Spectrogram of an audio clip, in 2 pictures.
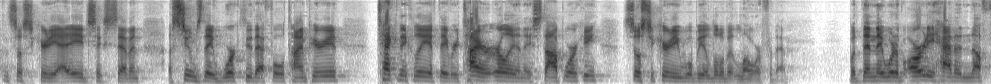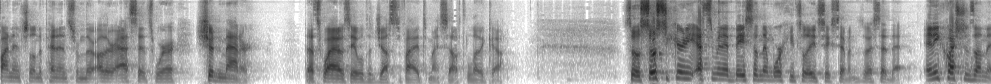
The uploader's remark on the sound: This was a live class recorded.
